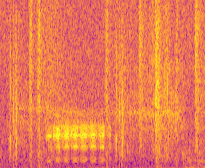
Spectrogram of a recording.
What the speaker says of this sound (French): Il y a pas mal de vaches.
